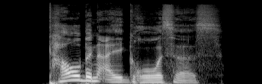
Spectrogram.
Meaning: strong/mixed nominative/accusative neuter singular of taubeneigroß
- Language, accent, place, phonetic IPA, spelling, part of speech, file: German, Germany, Berlin, [ˈtaʊ̯bn̩ʔaɪ̯ˌɡʁoːsəs], taubeneigroßes, adjective, De-taubeneigroßes.ogg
